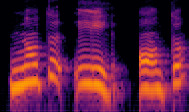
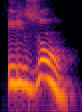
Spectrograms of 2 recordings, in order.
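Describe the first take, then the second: First: The s is silent, with no link between words. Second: The s is sounded as z, linking the words. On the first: The speaker calls it wrong. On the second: The speaker calls it right. "we say ils ont"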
